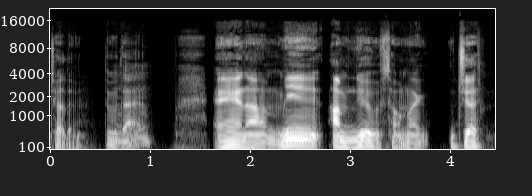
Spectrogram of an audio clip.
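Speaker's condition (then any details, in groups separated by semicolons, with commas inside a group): Hearing loss (hard of hearing), drug-induced (gentamicin); right ear profound near deaf, left ear moderate, caused by gentamicin; had speech therapy because of hearing loss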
